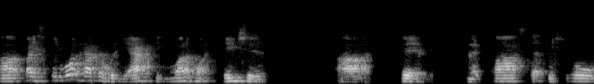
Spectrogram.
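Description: Speaking fairly quickly with an Australian accent, a man uses a fairly high pitch and ordinary pitch variation. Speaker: poet. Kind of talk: casual interview. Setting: remote call.

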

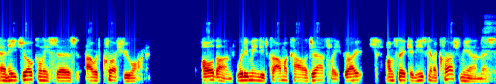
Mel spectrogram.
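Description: Using an ordinary speaking voice, a man speaks at medium pitch with ordinary pitch variation. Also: fairly quick pace. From New Jersey. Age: 50s. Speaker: retired fire chief and leadership author. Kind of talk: interview.

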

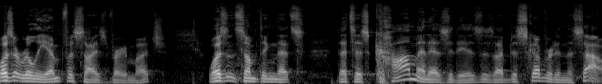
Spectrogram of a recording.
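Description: In a plain, everyday voice, a man with an American accent talks at a fairly quick pace with lively intonation. The recording is very clean, with a silent background. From central Illinois, US Midwest. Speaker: pastor. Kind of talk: sermon.

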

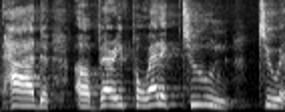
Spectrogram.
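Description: The tone is animated, and the recording is very clean with a silent background. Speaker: preacher. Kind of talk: sermon. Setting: church. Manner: animated, preaching style.

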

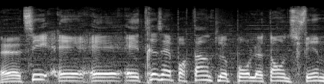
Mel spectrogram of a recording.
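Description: At a moderate pace, a man talks in a high pitch amid noticeable background noise. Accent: Quebec. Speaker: podcast host. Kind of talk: solo film review. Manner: hesitant, many fillers.

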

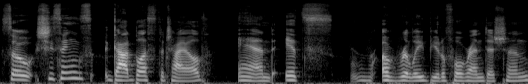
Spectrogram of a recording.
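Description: Her pitch varies in an ordinary way as a woman talks at a fairly slow pace. The background is silent on a very clean recording. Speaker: podcast host. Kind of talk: casual recap chat. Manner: animated, high energy.

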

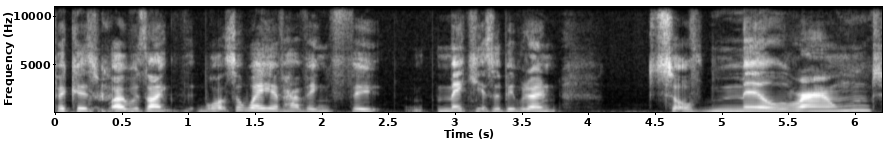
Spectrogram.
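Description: A British accent at a moderate pace, with fairly even intonation. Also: woman, medium pitch for a woman. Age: 40s. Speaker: comedian. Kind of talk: casual chat.

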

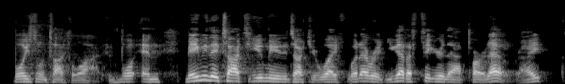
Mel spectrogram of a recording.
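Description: Lively intonation marks this man's speech, which moves at a very fast pace. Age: 50s. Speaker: entrepreneur and mental health advocate. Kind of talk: testimony.

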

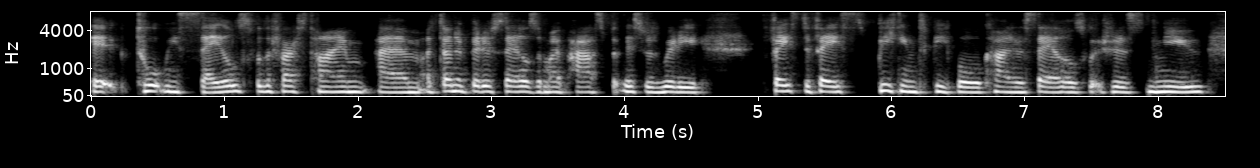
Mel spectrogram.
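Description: Somewhat breathy and medium in pitch, a woman with a British accent speaks at a fairly quick pace. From UK. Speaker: business coach. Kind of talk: interview. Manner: calm.

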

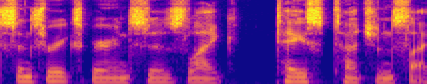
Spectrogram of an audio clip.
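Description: A normal speaking voice from a man, medium in pitch, at a fairly quick pace with ordinary pitch variation. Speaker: doctor. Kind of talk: casual chat.

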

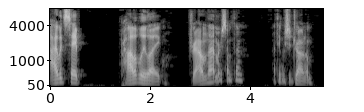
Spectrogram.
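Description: A man's medium-pitched voice with vocal fry and a bright, sharp tone, lively intonation, big swings in loudness, long, frequent pauses and a moderate pace, in a dry, close sound with no echo. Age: 20s. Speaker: podcast host. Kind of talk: casual chat.

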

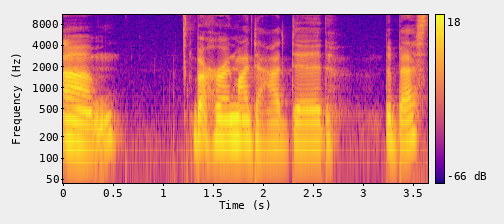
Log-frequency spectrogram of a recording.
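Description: A woman speaks in a fairly low pitch with a Southern US accent and a monotone, flat intonation. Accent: Southern US (Georgia). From US South, Georgia (Cartersville). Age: 20s. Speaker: church member sharing her faith testimony; singer. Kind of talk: testimony.

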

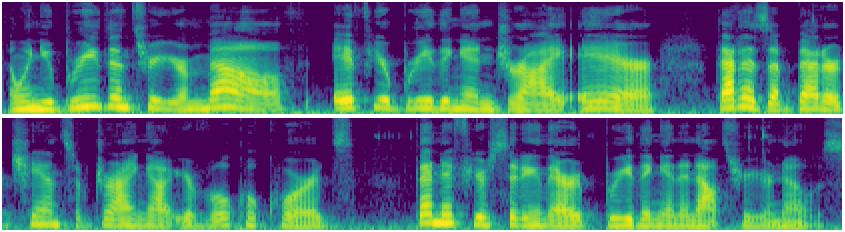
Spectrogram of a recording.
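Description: On a very clean recording with a silent background, a woman talks at a fairly quick pace in a plain, everyday voice, medium in pitch with ordinary pitch variation. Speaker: speech pathologist. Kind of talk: interview.

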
